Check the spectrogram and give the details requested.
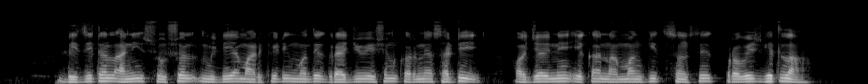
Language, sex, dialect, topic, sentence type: Marathi, male, Varhadi, banking, statement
